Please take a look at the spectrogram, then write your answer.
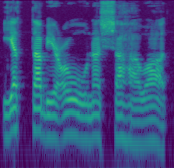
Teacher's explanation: তাটাকে double করে open করে পড়বো, টান হবে না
